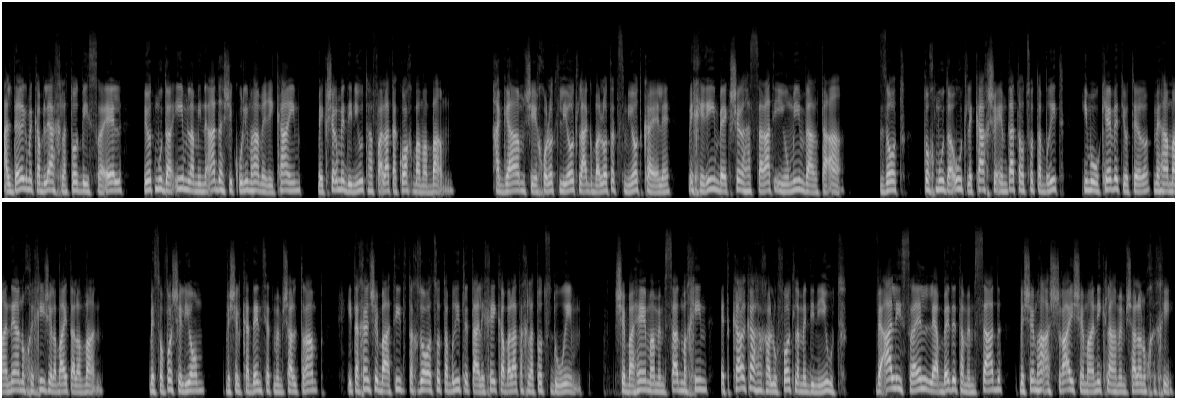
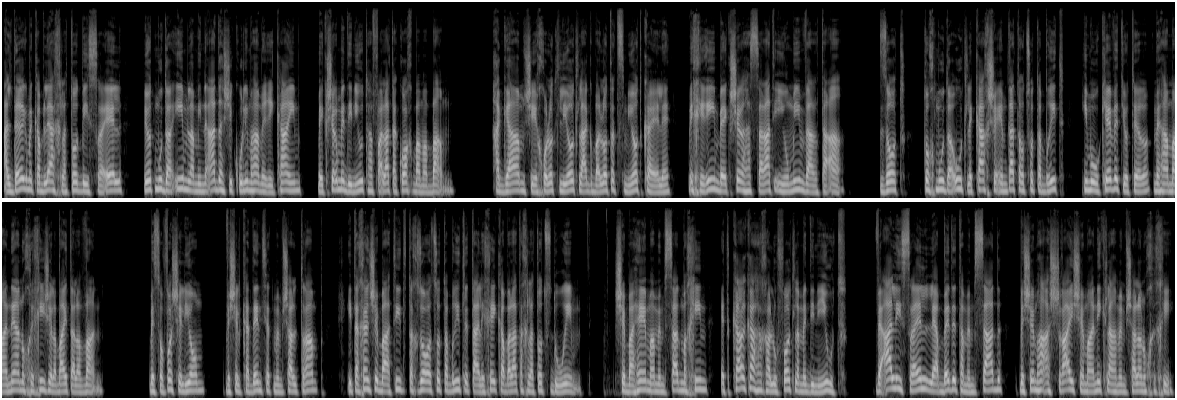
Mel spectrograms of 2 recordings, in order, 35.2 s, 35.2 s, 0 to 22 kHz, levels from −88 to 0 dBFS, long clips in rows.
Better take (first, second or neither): second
